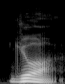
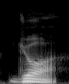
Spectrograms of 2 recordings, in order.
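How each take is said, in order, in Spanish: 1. Una sílaba, con el sonido del verbo débil. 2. Una sílaba, con el sonido del verbo débil.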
